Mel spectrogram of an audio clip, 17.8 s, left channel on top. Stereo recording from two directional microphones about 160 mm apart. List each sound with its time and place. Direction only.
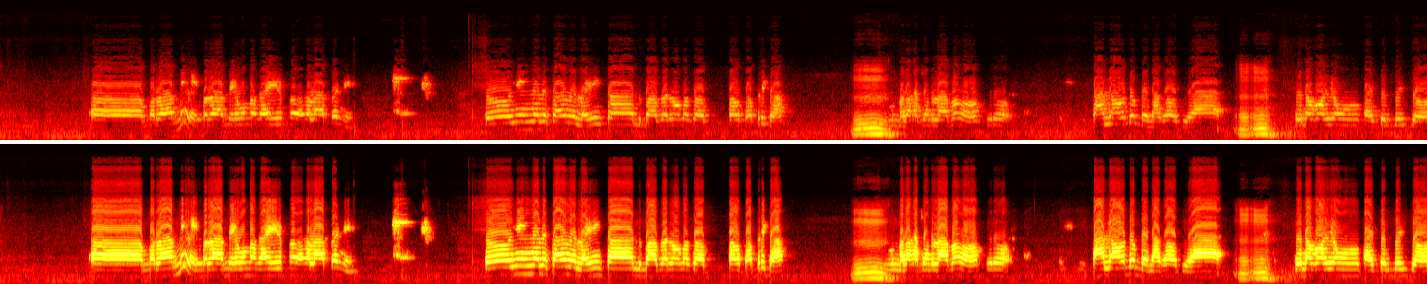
1.1 s speech: 65° right (ahead or behind)
4.8 s a sound: 70° right (ahead or behind)
6.0 s speech: 65° right (ahead or behind)
10.6 s speech: 30° right (ahead or behind)
11.1 s speech: 65° right (ahead or behind)
13.7 s speech: 60° right (ahead or behind)
15.4 s speech: 15° right (ahead or behind)
16.2 s speech: 65° right (ahead or behind)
